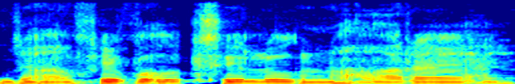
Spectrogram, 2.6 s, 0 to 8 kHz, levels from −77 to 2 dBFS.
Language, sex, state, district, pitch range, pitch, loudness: Hindi, male, Uttar Pradesh, Gorakhpur, 115-120 Hz, 115 Hz, -17 LUFS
